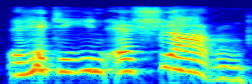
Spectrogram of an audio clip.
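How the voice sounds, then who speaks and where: A woman's voice: mid-range voice, lively intonation, slow, a bit bright, voice pushed up. A narrator voicing a distraught, tearful middle-aged mother who speaks in sighs and half whispers, on a dull lo-fi recording. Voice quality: sighing, breathy. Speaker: character in a crime story.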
